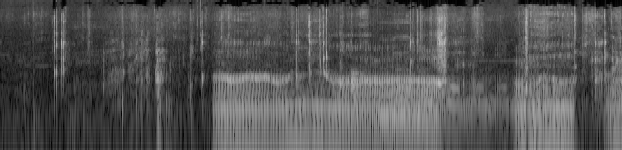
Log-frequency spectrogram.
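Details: Herr Maier, a Dalmatian, defends his chew bone with a loud growl: after a few scattered clicks and bumps, a deep rumbling growl runs unbroken for about three seconds, pauses briefly, then resumes.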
